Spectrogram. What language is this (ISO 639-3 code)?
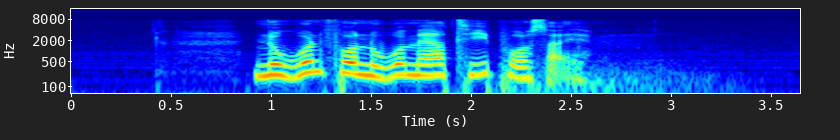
nor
